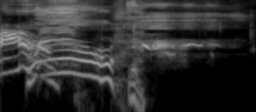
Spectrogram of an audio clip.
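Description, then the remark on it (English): A person's voice imitates a cat squeal: a loud, high-pitched, wavering yowl lasting about a second, followed by a few softer, breathy vocal noises that trail off. “We forgot a cat squeal.”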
